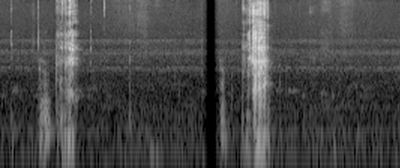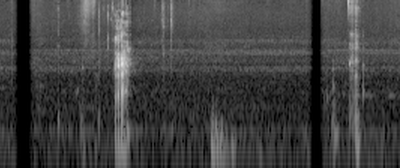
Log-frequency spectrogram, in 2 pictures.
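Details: A person's burping on a day described as having quite a lot of burps: several loud, low, gurgling belches, about six in ten seconds, separated by quiet room noise; repeated burping.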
